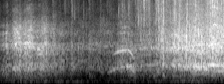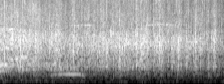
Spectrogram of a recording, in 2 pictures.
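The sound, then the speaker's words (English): An audience breaks into applause that swells after a couple of seconds into steady, dense clapping, with a few whoops and scattered laughter rising over it and no speech. “Don't clap too long.”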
